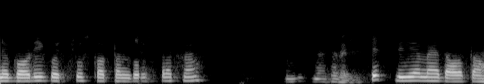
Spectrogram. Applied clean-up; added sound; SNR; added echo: neural mask model DeepFilterNet 3.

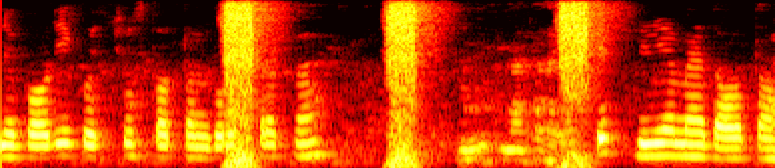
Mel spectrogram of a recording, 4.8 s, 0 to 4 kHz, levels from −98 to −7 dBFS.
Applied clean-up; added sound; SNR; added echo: classical method log-MMSE.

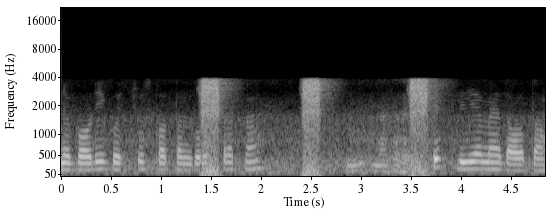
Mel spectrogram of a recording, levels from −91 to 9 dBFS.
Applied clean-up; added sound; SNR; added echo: none; Hiss; 3 dB; none.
